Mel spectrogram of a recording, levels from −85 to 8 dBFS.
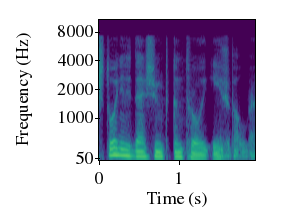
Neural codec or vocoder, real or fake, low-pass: codec, 16 kHz, 0.5 kbps, FunCodec, trained on Chinese and English, 25 frames a second; fake; 7.2 kHz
